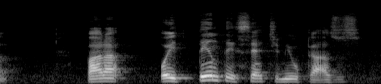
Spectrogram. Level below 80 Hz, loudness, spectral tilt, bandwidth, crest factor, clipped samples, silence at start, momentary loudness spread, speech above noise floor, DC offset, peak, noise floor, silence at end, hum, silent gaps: -66 dBFS; -19 LUFS; -5.5 dB/octave; 11.5 kHz; 18 dB; under 0.1%; 0 s; 13 LU; 41 dB; under 0.1%; -2 dBFS; -60 dBFS; 0.3 s; none; none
